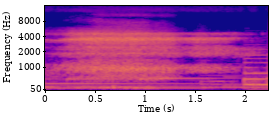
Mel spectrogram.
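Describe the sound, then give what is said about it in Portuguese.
A long, deep inhalation during a guided breathing exercise, a soft airy rush of about two seconds, faint, with gentle sustained musical tones underneath. “Inspira”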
